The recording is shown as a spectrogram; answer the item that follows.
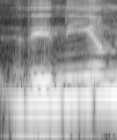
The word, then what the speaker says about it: रेनियम: रिनी नियम है ना मैं थोड़ा प्रोनाउंस में भी गलत कर रहा हूं वैसे तो रेनियम ही बोलते हैं है ना तो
